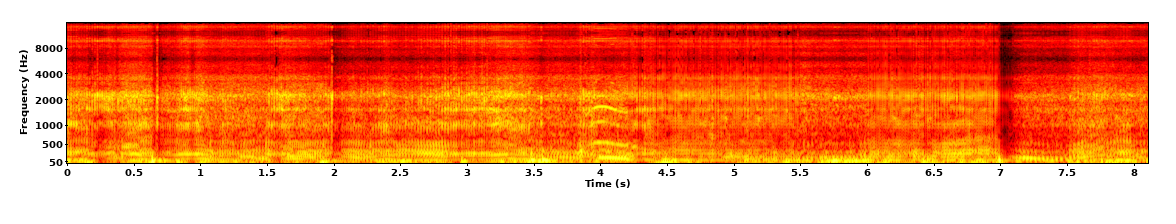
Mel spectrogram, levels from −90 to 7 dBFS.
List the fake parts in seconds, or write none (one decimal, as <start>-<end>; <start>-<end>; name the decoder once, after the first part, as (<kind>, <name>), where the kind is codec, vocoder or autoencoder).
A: 4.2-5.5 (vocoder, BigVGAN v2); 6.0-7.1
